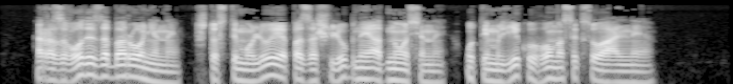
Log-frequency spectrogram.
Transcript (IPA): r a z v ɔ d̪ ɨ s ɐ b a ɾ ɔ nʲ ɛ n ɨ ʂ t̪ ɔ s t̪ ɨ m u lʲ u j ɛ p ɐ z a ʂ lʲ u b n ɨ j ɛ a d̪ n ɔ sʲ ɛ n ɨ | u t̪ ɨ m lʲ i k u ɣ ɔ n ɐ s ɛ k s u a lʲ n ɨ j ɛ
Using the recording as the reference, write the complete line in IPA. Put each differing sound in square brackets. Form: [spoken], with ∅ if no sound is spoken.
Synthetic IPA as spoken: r a z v ɔ d̪ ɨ [z] ɐ b a ɾ ɔ nʲ ɛ n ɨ ʂ t̪ ɔ s t̪ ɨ m u lʲ u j ɛ p ɐ z a ʂ lʲ u b n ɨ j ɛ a d̪ n ɔ sʲ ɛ n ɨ | u t̪ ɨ m lʲ i k u ɣ ɔ [m] ɐ s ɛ k s u a lʲ n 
